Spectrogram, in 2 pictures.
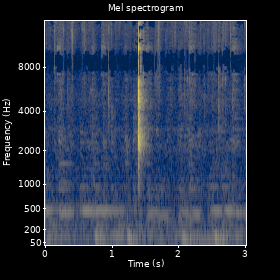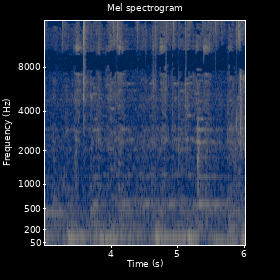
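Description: Soft guitar music playing in the background, with a single sharp clink about a second and a half in as a metal spoon knocks the bowl while stirring peanut butter and yogurt together.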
